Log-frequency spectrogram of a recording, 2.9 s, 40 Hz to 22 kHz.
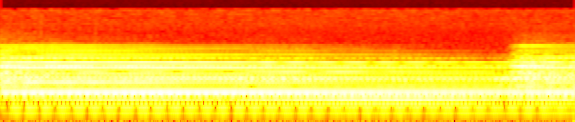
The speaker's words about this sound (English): Bells ringing today at a Russian Orthodox church in Moscow. They were bells of mourning. Patriarch Alexei II, leader of the Russian Orthodox Church, died today at the age of 79.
